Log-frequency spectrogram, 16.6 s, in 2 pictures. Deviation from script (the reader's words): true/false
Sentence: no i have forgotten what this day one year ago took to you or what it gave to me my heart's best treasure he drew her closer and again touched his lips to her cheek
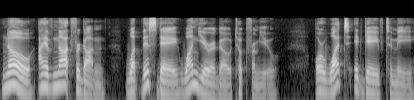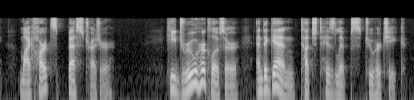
true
